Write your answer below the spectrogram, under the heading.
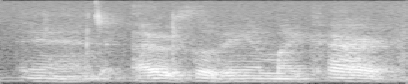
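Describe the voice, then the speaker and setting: Audible room echo and noticeable background noise surround a man speaking at a fairly low pitch. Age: 70s. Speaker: senior resident, formerly homeless. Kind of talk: public meeting discussion.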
